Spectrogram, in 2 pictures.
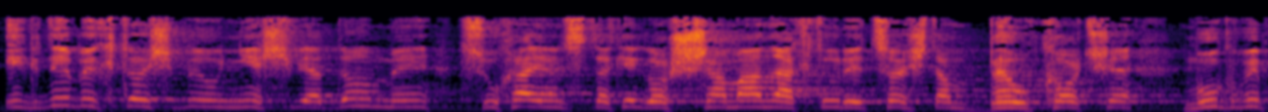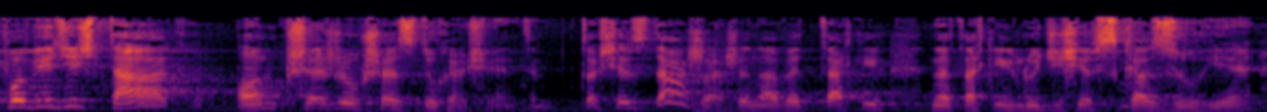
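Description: A man preaching a sermon in an earnest, emphatic way, often restarting his words and rising into forceful outbursts. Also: sits high. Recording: long hall reverb.

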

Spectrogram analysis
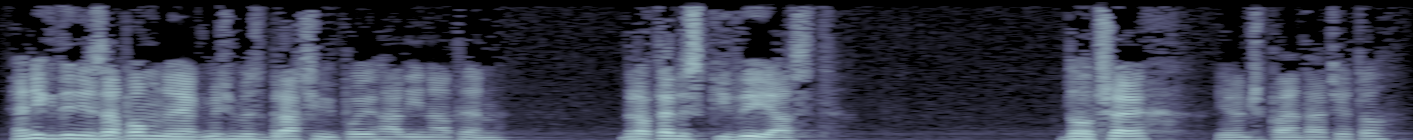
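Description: A man preaching a sermon in a storytelling way, dropping to a hush and then rising to emphatic peaks. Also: on the high side, fairly even intonation, moderate pace. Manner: storytelling, swings from hushed to emphatic. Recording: dull lo-fi recording.

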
